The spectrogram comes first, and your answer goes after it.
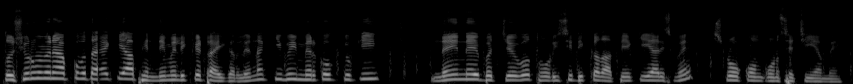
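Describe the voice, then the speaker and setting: A man teaching shorthand to a classroom, explaining step by step and quizzing his students with quick questions. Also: sits high, expressive, darkish tone, smooth. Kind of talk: classroom lesson.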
